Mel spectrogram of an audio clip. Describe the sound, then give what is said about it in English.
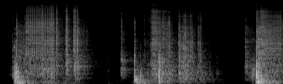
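Three heavy, clumsy footsteps of someone trying to walk quietly across a room, each a loud thumping, clattering burst about a second long, separated by brief pauses, with no talking. “Jeez, why is it when you try to walk quietly, that's when your footsteps sound like a herd of elephants stomping across the room?”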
